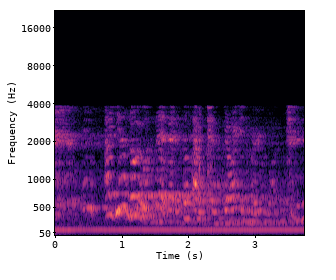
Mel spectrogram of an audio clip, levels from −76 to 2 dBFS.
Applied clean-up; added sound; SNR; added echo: none; Chink, clink; 16 dB; reverberation time 2.8 s.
